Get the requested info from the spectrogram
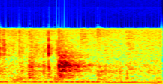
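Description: A church congregation moving about and gathering, with scattered footsteps, shuffling and rustling. A brief vocal sound comes about a second in, over a low steady hum that drops in pitch about one and a half seconds in.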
